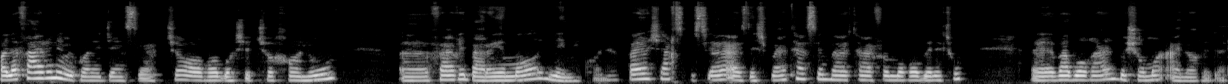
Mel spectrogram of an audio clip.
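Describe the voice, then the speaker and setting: With a dark, mellow tone, a woman at medium pitch speaks at a moderate pace and ordinary pitch variation. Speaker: tarot reader. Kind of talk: tarot reading to viewers.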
